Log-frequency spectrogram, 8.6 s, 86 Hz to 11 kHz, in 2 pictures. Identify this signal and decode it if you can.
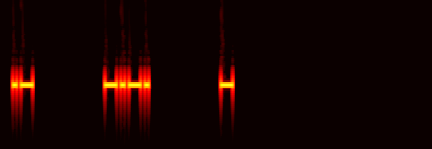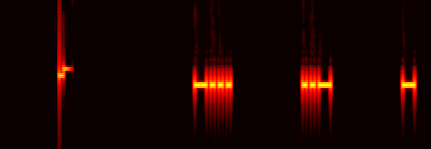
Morse code, heard as a keyed tone, about 30 wpm, spaced as for 10 wpm, 700 Hz. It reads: ACT BUT
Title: 6x Character Spacing - Top 500 Words - 30wpm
